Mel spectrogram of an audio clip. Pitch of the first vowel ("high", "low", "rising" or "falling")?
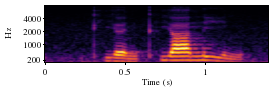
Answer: low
